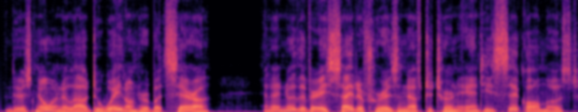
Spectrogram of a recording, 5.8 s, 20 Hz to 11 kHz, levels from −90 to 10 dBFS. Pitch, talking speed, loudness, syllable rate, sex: 135 Hz, 280 wpm, -16 LUFS, 6.9 syllables/s, male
